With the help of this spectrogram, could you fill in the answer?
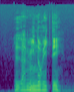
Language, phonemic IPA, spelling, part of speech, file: French, /mi.nɔ.ʁi.te/, minorité, noun, Fr-minorité.ogg
- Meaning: 1. minority (the state of being a minor; youth; period of life preceding adulthood) 2. minority (any subgroup that does not form a numerical majority)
